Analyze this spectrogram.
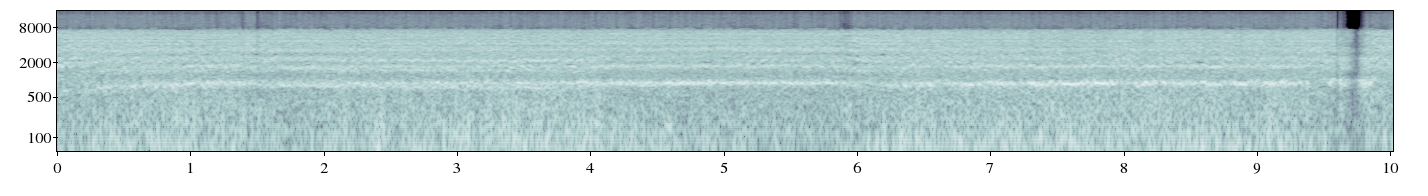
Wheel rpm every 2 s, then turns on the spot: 180, 210, 230, 200, 170.
none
